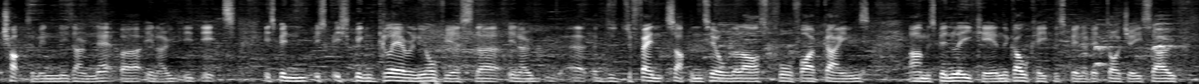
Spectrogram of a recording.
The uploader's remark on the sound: Stoke City Pre-Match Podcast From the Pub.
